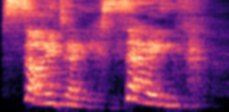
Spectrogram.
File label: See Ally Die, Soldier Female, Battle; Dialog; Barks; Sinecure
